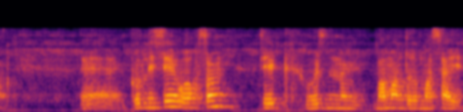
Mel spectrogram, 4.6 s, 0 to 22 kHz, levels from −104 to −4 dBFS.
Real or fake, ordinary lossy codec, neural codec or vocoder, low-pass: fake; none; codec, 16 kHz, 4.8 kbps, FACodec; none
